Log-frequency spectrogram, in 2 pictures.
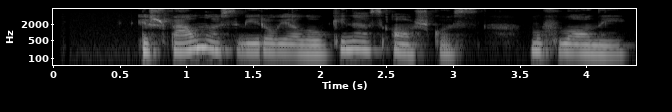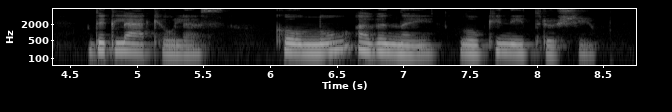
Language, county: Lithuanian, Šiauliai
